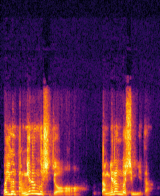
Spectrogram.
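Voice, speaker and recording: High-voiced man preaching a sermon. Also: huge pitch swings. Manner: asks the congregation questions and reads scripture slowly. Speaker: pastor.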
